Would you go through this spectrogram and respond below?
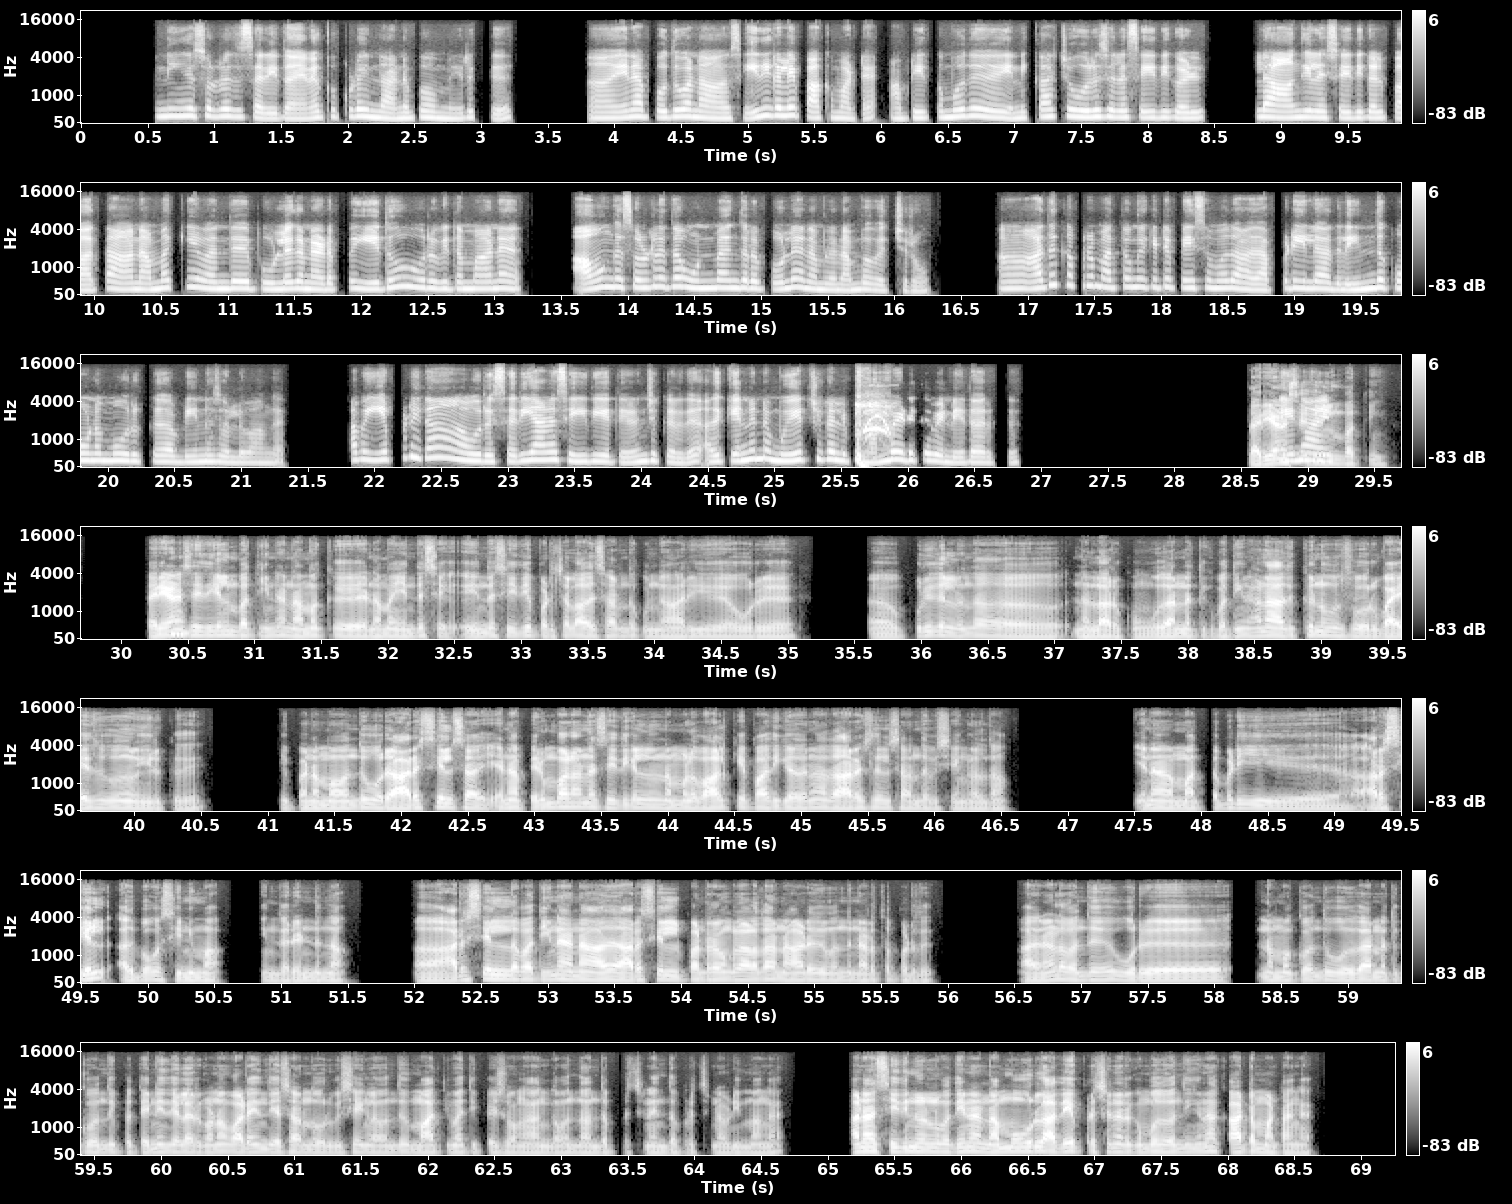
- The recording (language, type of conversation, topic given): Tamil, podcast, செய்தி ஊடகங்கள் நம்பகமானவையா?
- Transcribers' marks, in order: cough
